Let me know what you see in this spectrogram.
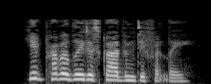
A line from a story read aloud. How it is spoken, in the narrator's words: she said, and her tone was defensive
